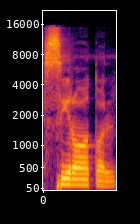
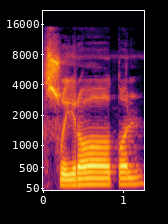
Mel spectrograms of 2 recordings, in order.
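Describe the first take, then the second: First: The s is thin, without rounded lips. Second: The s is thick, with rounded lips. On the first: The speaker calls it wrong. "সিন সিনের মতো সবাই উচ্চারণ করে সিরাতাল, তো সেটা ভুল" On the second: The speaker calls it right. "সদে মোটা করে উচ্চারণ করবেন, সিরাতাল মুখ গোল করে"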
